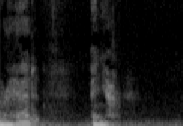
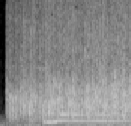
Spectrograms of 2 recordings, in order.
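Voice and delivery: loud, high sarcastic yay; over-the-top fake celebration; mock cheer; 12 semitones higher, 13 dB louder than usual. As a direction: cheer at your own failure. Sarcastic cheer about undone essay.

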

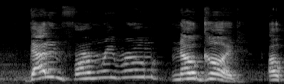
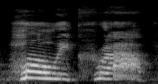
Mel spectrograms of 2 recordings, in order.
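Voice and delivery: usual speaking voice

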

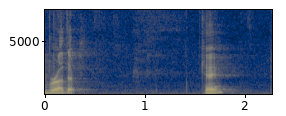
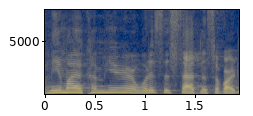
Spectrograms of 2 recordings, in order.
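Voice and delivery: sweetly sympathetic take; mock-compassionate king; 6 semitones higher than usual. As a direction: coax gently, as a caring king would. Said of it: "And it's not like that".

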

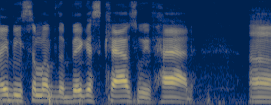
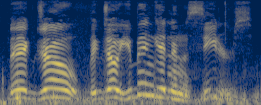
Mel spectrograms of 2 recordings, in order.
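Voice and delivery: calling out; 6 semitones higher, 4 dB louder than usual. Real, not acted. Calling out to the bull.

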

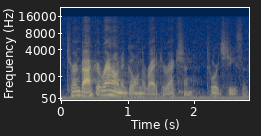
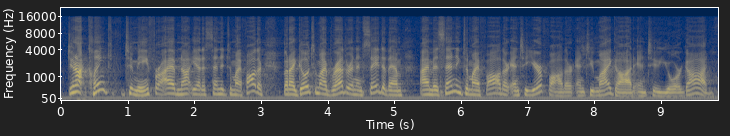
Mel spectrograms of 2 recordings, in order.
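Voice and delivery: raised, forceful reading of Jesus' words; emphatic scripture reading; 4 semitones higher, 5 dB louder than usual. Acted. Jesus speaking to Mary, in an emphatic scripture reading. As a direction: read the verse out firmly.

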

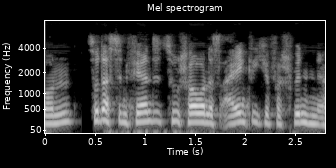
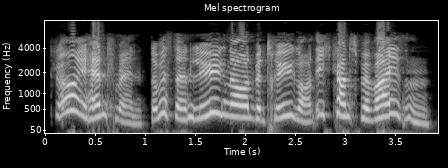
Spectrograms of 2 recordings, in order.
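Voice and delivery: high, loud public accusation; raised, fired-up accuser's voice; Mister Smith, accusing; 9 semitones higher, 8 dB louder than usual. Acted. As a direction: call him out at full voice, pitched high.

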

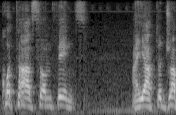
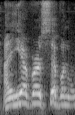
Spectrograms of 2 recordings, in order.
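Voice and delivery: ordinary talk

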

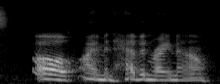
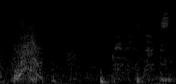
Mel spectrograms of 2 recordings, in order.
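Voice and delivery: soft slow whisper; 23 dB quieter, much slower than usual. Real, not acted. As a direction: whisper it to yourself. Whispered aside to himself.

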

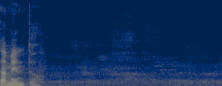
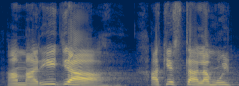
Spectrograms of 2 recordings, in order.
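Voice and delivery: shout; 3 semitones higher, 13 dB louder than usual. Acted. María bursts in shouting about the dead bee. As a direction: yell the discovery across the room. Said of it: "No grites".

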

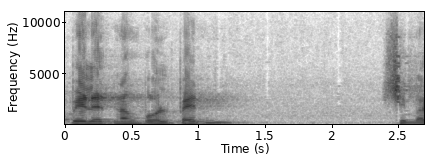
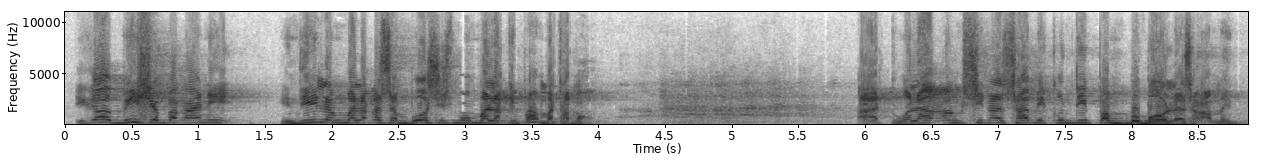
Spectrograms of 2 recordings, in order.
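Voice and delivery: louder mock-angry scolding; angry outburst; 7 semitones higher, 6 dB louder than usual. Pretend-angry Mariel scolding the bishop in front of the crowd. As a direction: play the furious parishioner, half in jest. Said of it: "at sa laki ng galit niya".

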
